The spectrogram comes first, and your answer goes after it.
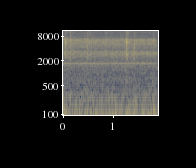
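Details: Refrigerator after replacing a very noisy, vibrating compressor that couldn't be fixed otherwise: new compressor runs with a low, soft hum and faint steady whistle, quiet and even, no rattling or vibration.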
